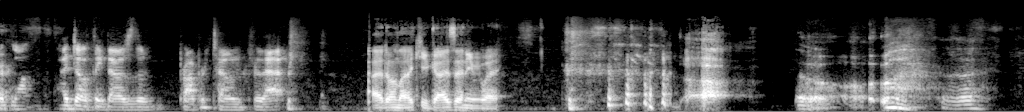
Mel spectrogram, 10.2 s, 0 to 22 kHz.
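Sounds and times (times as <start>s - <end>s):
speech: 0.0s - 3.1s, 3.7s - 6.6s
loud burp after shotgunning a tall-boy can of beer: 6.8s - 9.8s.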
